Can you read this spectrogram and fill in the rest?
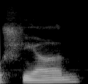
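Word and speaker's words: Sion: it's like sean cyan sono sono shion that's how you pronounce it like what the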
